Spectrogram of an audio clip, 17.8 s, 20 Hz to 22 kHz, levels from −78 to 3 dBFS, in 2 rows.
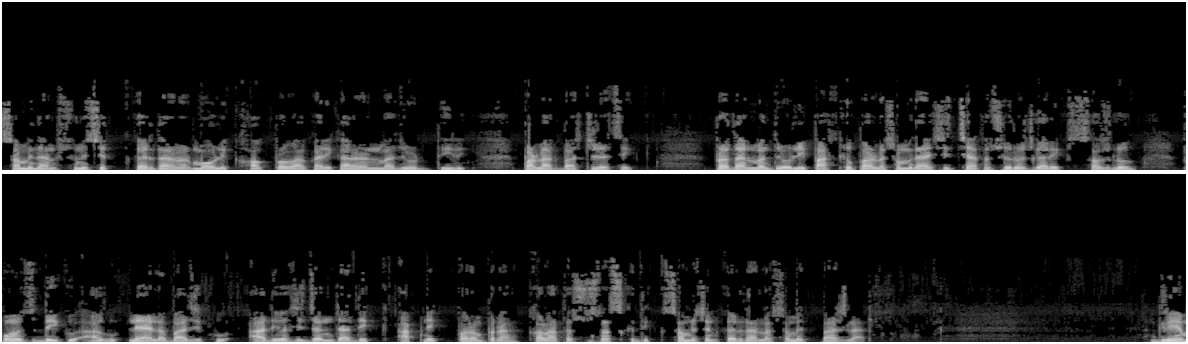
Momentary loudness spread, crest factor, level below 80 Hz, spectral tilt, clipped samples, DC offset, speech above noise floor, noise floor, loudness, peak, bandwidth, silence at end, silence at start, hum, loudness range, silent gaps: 8 LU; 22 dB; -56 dBFS; -5 dB/octave; under 0.1%; under 0.1%; 37 dB; -59 dBFS; -22 LUFS; 0 dBFS; 11.5 kHz; 0 s; 0 s; none; 4 LU; none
